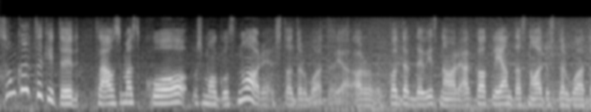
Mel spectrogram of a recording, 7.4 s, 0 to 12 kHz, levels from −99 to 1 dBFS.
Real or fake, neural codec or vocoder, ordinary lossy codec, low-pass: fake; codec, 16 kHz, 0.9 kbps, LongCat-Audio-Codec; MP3, 64 kbps; 7.2 kHz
